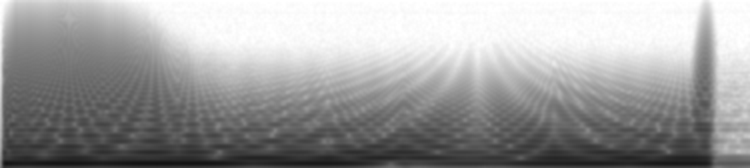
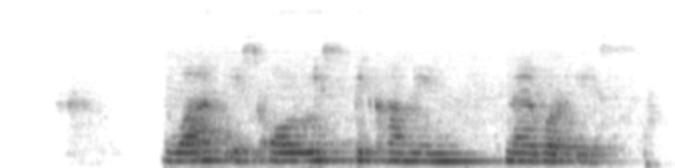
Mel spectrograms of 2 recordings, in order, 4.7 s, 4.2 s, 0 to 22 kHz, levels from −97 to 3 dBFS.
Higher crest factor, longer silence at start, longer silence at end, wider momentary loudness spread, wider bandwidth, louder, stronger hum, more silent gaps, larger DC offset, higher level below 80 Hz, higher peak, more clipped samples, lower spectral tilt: second, 8 dB vs 16 dB; second, 0 s vs 1 s; second, 0.05 s vs 0.4 s; second, 8 LU vs 12 LU; about the same, 7.8 kHz vs 7.2 kHz; first, -9 LUFS vs -31 LUFS; neither; neither; first, 0.5% vs under 0.1%; first, -56 dBFS vs -72 dBFS; first, 0 dBFS vs -18 dBFS; neither; about the same, -8.5 dB/octave vs -8.5 dB/octave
